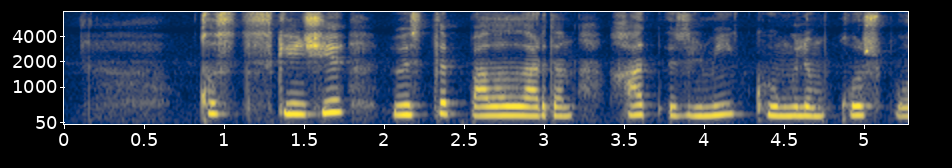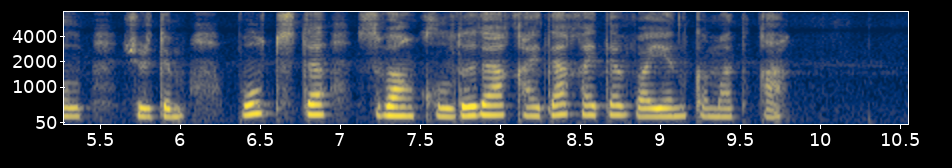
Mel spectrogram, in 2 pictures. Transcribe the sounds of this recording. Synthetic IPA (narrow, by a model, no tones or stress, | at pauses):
qʰʊst̪ʰʏ̥skʲe̞nʃe̞wɵst̪ɪp̚b̥ɑlˠɑlˠɑɾd̪əɴχɑt̪ʏzɪlmejkʲʰɵŋɪlɪmqʰo̞ʃbo̞lˠəpʒ̥ʏɾd̪ɪmb̥ʊlˠt̪ʰʏ̥st̪əzʊvɑɴqʰʊlˠd̪əd̪ɑqʰɑjt̪ɑqʰɑjt̪ɑvɑjəŋkʰomɑt̪qɑ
